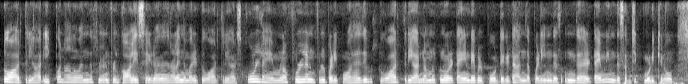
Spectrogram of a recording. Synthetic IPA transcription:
ʈuaːɾt̪ɪɾɪjaːɾɪpːoːnãːŋɡɐʋɐnd̪ɯfʊlːɐnfʊlkaːleːd͡ʒsɛjɽɯ̃ɐɐðɐnaːlɐɪnd̪ɐmaːd̪ɾiʈuaːɾt̪ɪɾɪjaːɾskuːlʈɐɪmlãːfʊlːɐnfʊlpɐɽɪpːõːɐðaːʋɐðɯʈuaːɾt̪ɪɾɪjaːɾnɐmːɐɭɯkːɯnʊ̃ɔɾɯʈɐɪmʈeːbɐlpoːʈːɯkːɪʈːɯɐnd̪ɐpɐɽiɪ̰nd̪ɐɪ̰nd̪ɐʈɐɪmlɐɪnd̪ɐsɐb̚d͡ʒɛk̚ʈmʊɽɪkʲːɐɳʊ̃ː

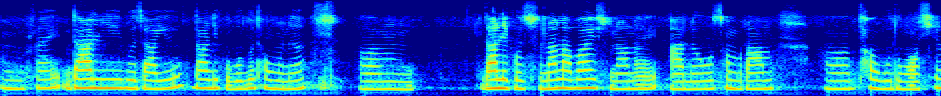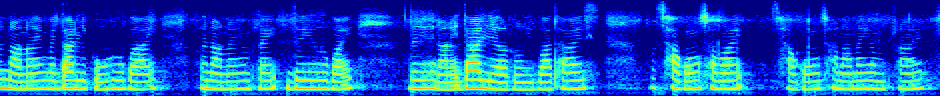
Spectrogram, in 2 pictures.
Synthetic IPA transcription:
mpʰɾajdalibɯzajɯdalikʰɯbɯdɯtʰawmɯnɯ | dalikʰɯsunalabajsunanɯjalɯwsambɾam | tʰawɡuduŋawsiɾnanɯjmbʰajdalikʰɯɦɯbaj | hɯnanajmpʰɾajdɯjɯhɯbaj | dɯjɦɯnanɯjdaliaɾujbatʰaj | saɡɔŋsaβaj | saɡɔŋsananɯjampʰɾaj

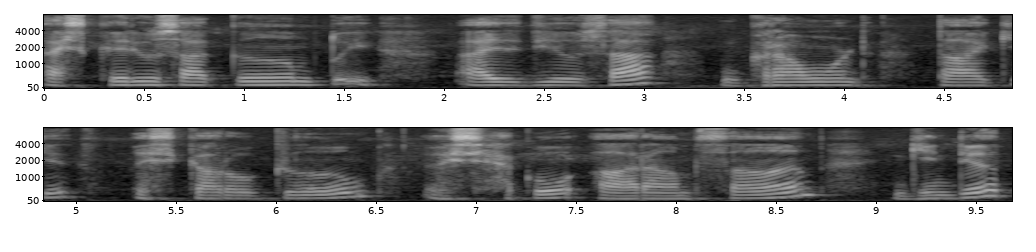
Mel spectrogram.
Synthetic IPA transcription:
ɐsʲkəɾijuːsaːkəːmt̪ui | ɐzd̪ijuːsaɡɾaɳɖ | t̪aːki | əsʲkɐɾoːkəːməsʲhɐkoːaːɾaːmsaːnɡinʲd̪ʲet̪

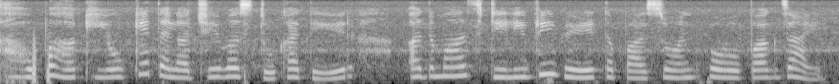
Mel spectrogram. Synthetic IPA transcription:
kʰawpakjoket̪əlat͡ɕeʋəst̪ukʰat̪iːɾəd̪masɖiliʋɾiʋeɭt̪əpasuːnhowpakd͡zaj

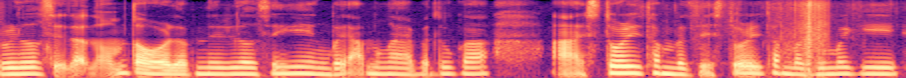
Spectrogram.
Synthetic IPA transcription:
ɾilseda̰no̰mtɐwɐɾdɐpniɾilsiɡijeŋbɐja̰mnuŋajbɐːduɡɐ | ḭstoɾitʰɐmbɐzḭstʰo̰ɾitʰɐmbɐɡimɐɡi

